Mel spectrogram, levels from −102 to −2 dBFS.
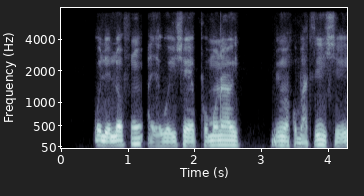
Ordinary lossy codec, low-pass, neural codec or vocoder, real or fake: none; 7.2 kHz; none; real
